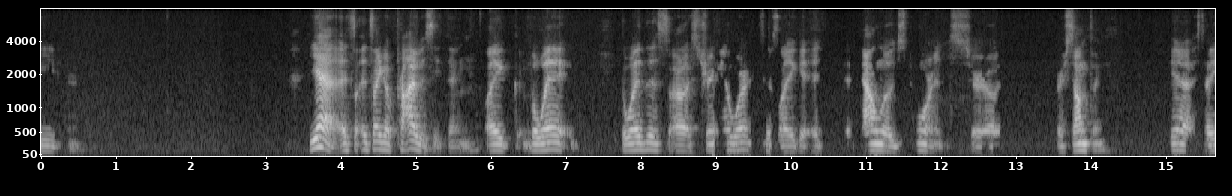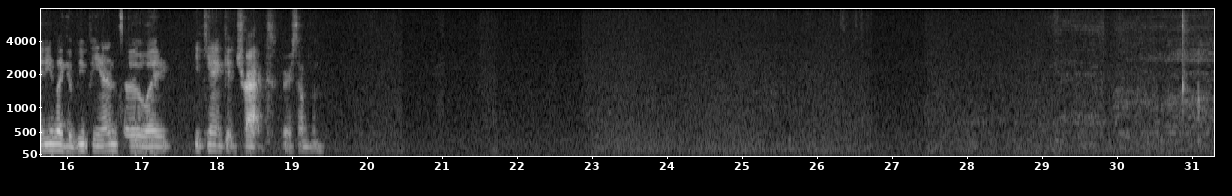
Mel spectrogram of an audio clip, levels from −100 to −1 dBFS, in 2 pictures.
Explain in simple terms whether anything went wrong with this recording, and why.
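The talker's speech fades and breaks up around 8.98–9.88, 10.7–11.72, 12.56–12.85, 15.01–16.84 and 18.27–18.39 s. This is likely speech suppressed in double talk: the echo canceller turned the talker down while the other side spoke.

Later, at 20.51–22.74 and 26.98–27.43 s, the background room sound dips. That is background gated by the echo canceller while the loudspeaker played.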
